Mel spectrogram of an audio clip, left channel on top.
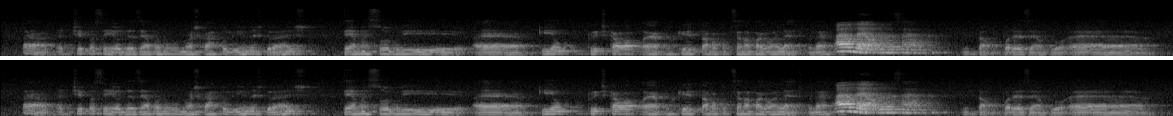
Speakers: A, on the right; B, on the right.
A: É, é tipo assim, eu desenhava no, nas cartolinas grandes temas sobre é, que iam criticar o a- é, porque estava acontecendo um apagão elétrico, né?
B: Ah, eu lembro dessa época.
A: Então, por exemplo, é,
